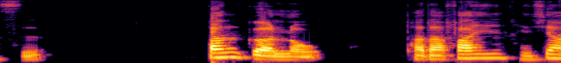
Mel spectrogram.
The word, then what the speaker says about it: bungalow: 今天所学的单词 “bungalow” 平房，我们就可以通过它的发音联想到汉语的“ 半个楼”，半个楼房，那就是平房了。 bungalow。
